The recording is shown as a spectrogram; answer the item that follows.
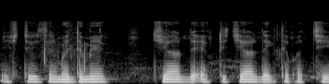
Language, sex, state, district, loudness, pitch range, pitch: Bengali, male, Assam, Hailakandi, -17 LUFS, 110-125 Hz, 120 Hz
